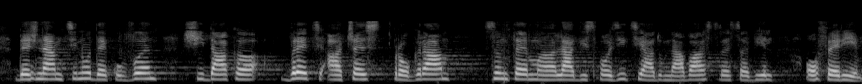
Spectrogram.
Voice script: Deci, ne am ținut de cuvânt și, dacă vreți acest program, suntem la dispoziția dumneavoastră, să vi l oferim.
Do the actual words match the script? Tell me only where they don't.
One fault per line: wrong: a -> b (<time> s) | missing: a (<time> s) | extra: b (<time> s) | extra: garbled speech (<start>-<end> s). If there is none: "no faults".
no faults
